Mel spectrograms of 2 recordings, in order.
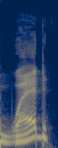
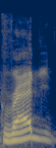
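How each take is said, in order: First: The word begins with a W sound. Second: The word begins with an R sound. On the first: "they would say wed" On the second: "words that start with R, like red"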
